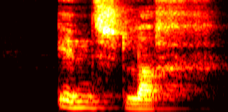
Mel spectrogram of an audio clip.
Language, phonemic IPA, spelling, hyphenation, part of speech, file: Dutch, /ˈɪn.slɑx/, inslag, in‧slag, noun, Nl-inslag.ogg
- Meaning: 1. physical impact 2. woof, weft – which is woven crosswise through the warp 3. disposition, character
